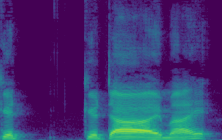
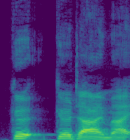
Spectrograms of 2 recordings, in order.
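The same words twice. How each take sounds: First: It is said slowly, drawing out the ah. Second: It is said quickly, ah not drawn out.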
